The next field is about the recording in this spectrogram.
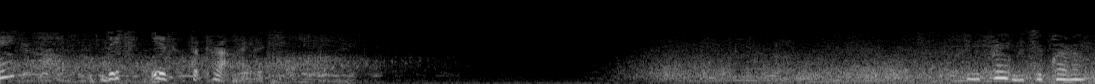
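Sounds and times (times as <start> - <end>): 
boat moving through water: 0.0 - 10.9
speech: 1.0 - 2.9, 9.9 - 10.9.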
